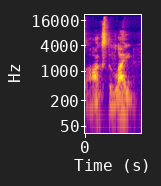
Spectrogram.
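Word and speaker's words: Aksdalit: the place right now AK s d a l i t pronounced Ox Delight I'd like to thank you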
